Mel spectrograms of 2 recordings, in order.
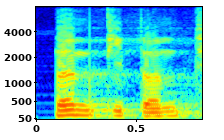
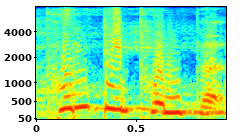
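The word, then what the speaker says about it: Pumpipumpe: It's called Pumpy Pump. It's very difficult to write and to pronounce. No, it's not difficult. It's called Pumpy Pumpe.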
